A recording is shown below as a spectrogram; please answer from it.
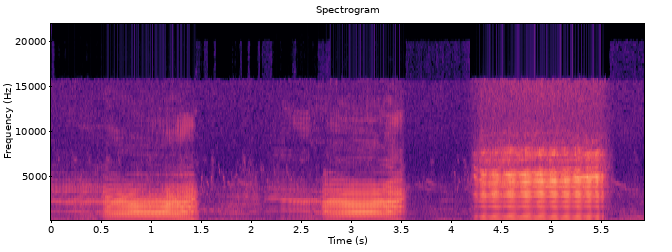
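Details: Cow in a field lowing: three loud, rich moos with a gently arching pitch, each lasting about a second, the last one brighter and more strained, with a quiet pause between calls.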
